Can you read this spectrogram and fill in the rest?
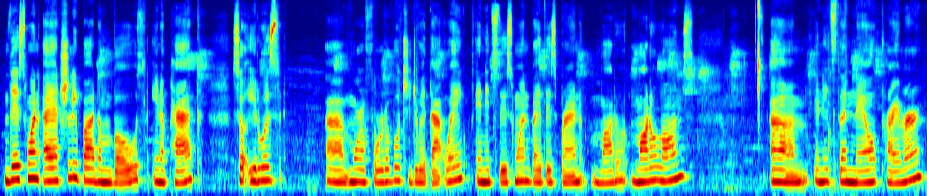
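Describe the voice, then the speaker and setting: A woman with a hoarse, raspy voice giving a casual at-home nail how-to, chatty with lots of fillers. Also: mid-range voice, steady tone, unhurried, a little hiss or hum. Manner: chatty, filler-heavy, drops into whispers. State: hoarse from talking. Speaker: nail tutorial vlogger.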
